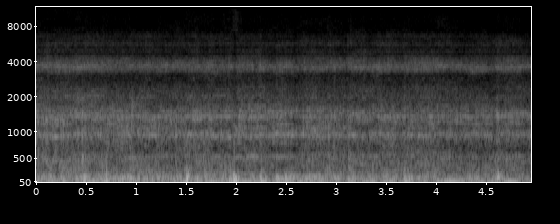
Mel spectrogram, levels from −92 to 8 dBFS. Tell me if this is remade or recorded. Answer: remade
